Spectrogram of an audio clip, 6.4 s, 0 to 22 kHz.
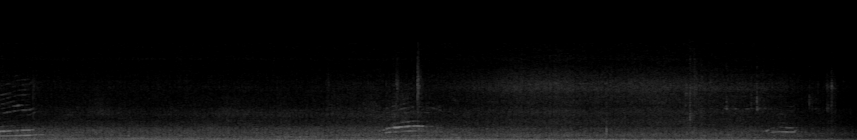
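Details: Rocky the cat, out in a backyard on December 16, 2010, lets out short rising meows at the start, around three seconds and near six seconds, against a constant low rumble of traffic.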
